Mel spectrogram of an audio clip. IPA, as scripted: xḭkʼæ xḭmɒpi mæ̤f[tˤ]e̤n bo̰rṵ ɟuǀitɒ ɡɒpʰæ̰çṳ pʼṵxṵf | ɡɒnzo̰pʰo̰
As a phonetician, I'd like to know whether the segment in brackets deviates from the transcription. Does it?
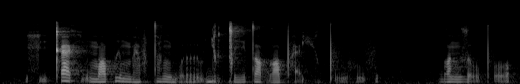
no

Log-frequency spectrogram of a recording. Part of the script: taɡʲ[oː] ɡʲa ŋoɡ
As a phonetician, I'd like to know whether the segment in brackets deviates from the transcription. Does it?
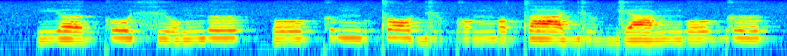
yes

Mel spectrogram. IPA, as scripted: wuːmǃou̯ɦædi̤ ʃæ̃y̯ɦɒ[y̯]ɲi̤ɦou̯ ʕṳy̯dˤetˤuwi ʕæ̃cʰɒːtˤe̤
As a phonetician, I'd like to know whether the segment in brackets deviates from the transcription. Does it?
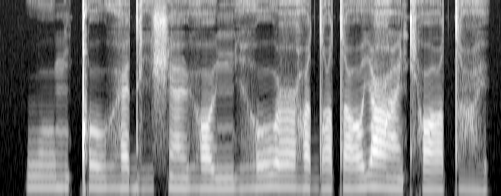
no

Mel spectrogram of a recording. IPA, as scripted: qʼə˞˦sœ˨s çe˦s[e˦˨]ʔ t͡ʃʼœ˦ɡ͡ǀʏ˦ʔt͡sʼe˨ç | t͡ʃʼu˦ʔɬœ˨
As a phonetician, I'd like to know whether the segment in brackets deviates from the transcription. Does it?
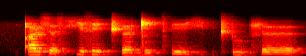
yes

